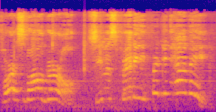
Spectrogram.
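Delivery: very high, strained-up complaint; squeaky exaggeration. Real, not acted. Vlogger complaining about carrying his girlfriend, squeaky exaggeration.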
